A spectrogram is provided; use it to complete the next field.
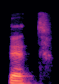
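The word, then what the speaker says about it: טית: You have to, it's the same almost pronunciation like the tau, but it's different alphabet. Tet. It's more, you put the gesh strong on the t. You put your tongue at the top of your mouth, touching your tooth.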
